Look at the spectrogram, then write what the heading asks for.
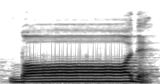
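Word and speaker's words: ض: দদের মধ্যে নুক্তা রয়েছে দদ হারাফটি উচ্চারণ করার সময় অবশ্যই তিন আলিফ টেনে পড়তে হবে আপনার সাথে বলুন দ আবার বলুন দ আলহামদুলিল্লাহ দদ হরফটিও মোটা হরফ মোটা করে উচ্চারণ করতে হবে দদের মাখরাজ জিহ্বার গোড়ার কিনারা সামনের উপরের দুই দাঁতের গোড়ার সঙ্গে লাগিয়ে উচ্চারিত হয় আপনারা আবার উচ্চারণ করার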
